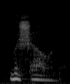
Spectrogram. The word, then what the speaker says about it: Michonne: it pronunciation for her as someone who has watched the walking dead for many years um the pronunciation is michonne um and then willow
